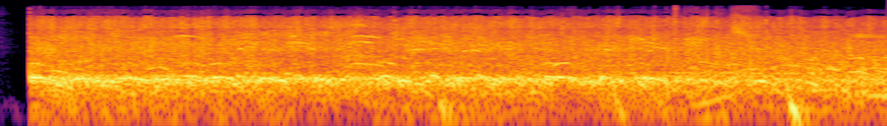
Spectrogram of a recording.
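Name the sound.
football stadium crowd chanting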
